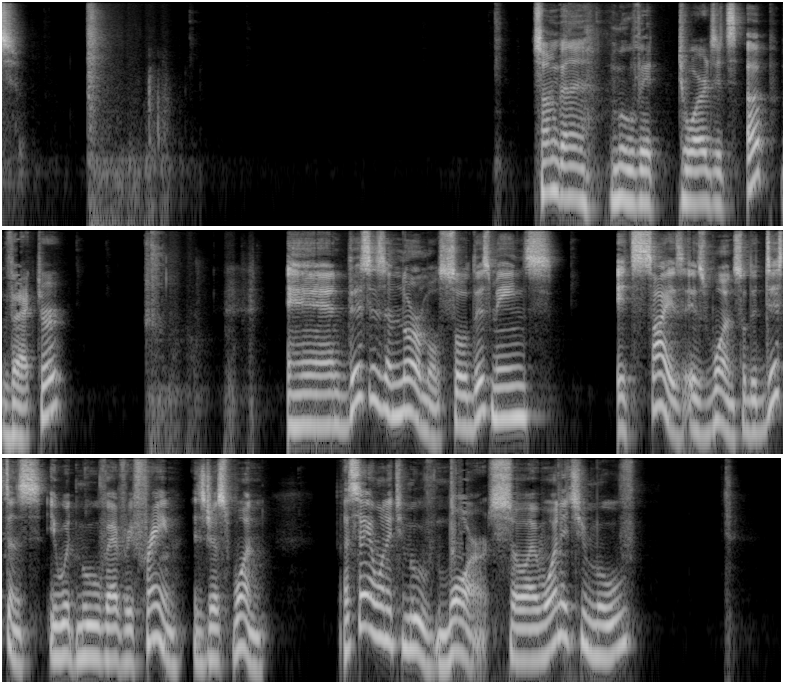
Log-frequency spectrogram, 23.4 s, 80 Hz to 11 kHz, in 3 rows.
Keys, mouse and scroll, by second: 0.8 Return, 1.8 click, 3.2 click, 4.8 click, 5.5 Delete, 5.9-7.1 drag, 8.5 click, 9.2 Delete, 11.2 click, 13.4 click, 14.2 click, 16.4 click, 18.5 click, 20.0 KP_Multiply, 21.1 Return, 22.7 click.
